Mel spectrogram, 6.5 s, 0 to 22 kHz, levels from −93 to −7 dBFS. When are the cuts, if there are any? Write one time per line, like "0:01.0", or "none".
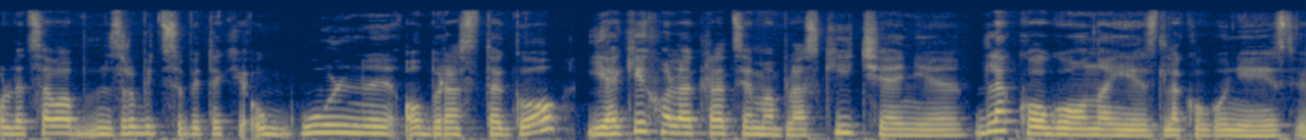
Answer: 0:04.8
